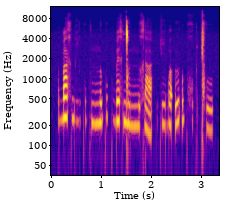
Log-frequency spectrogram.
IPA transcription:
ɓ a x bʱ i kʷ ʌ kʷ nː ʌ kʷ i kʷ ɓ ɛ x ŋ͡ǀ ɯ nː ɯ x ɾ a | k i ɓ ʌ ʔ ɯ ʔ ʌ kʷ x u kʷ ǀʰ u

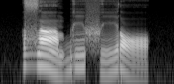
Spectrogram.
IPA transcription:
z ã˦˨ b i˦ f i˨˦ ɾ ɔ˨

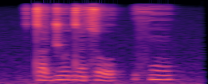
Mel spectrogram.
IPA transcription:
t a˨ d͡ʒ ũ˧ d ɛ̃˨ s o˨ | f ũ˧

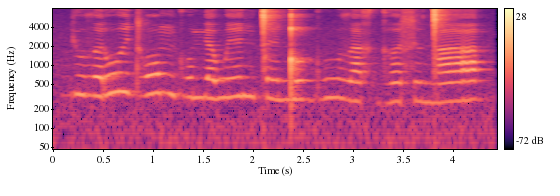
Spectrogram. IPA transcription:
bʲ u ð ɐ ɾ o ɪ̯ dʱ ɔ m ɡʱ o mʲ a w e ŋ ǀ e ŋ͡ǃ o ɡʱ u ð a x ɡʱ ɐ s ɨ ŋ͡ǀ a

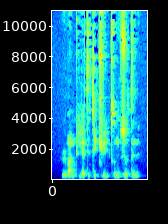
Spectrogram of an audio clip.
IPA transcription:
ɻ w ɑ˧˥ ŋ pʰ j ɛ˧˥ t̪ i˧ t̪ y˥˩ t͡ɕʰ y̰˨˩ n kʰ ʊ˥ ŋ t͡s u˥˧ t̪ ə˥˩ n

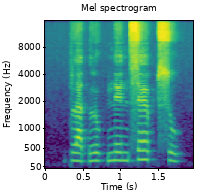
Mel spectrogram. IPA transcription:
p l a˨˩ t̚ l u˨˩ k̚ n e˧ n s ɛː˥˩ p̚ s u˨˩ k̚

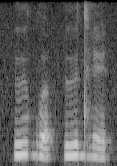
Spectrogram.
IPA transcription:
ɨ ɡʷ ə | ɨ dʱ e

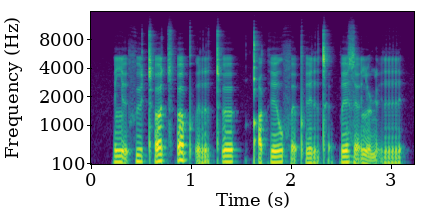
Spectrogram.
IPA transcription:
l ḛ˧ f y˧ tʼ œ˧˥ t͡sʼ œ˥ pʼ ə˩˧ r tʼ ø˥ | qʼ ə˧ k e˧˥ ʊ̯ f ɛ̰˧ pʼ e˧ r tʼ ɛ̰˩ p e˧˥ z ɛ̰˧ l ø˩ ɳ ḛ˧˥ r

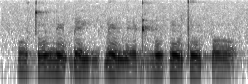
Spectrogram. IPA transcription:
u˥˨ t̪ ũ˨˥ n̪ ẽ˥˨ ɓ e˥˨ j i˩ ɓ ẽ˥˨ n̪ e˨˩˦ ɖʱ ũ˥ k͡p ũ˥˨ t ũ˥ k͡p o˥˨

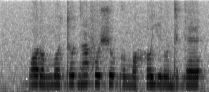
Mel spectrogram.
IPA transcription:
b ɔ˧ ɾ o˨ m o˧ d o˦ d ã˦ f o˦ ʃ o˦ ɡ o˧ m ɔ˨ h o˧ j i˨ ɾ ũ˨ d ɛ˧ ɡ ɛ˧

